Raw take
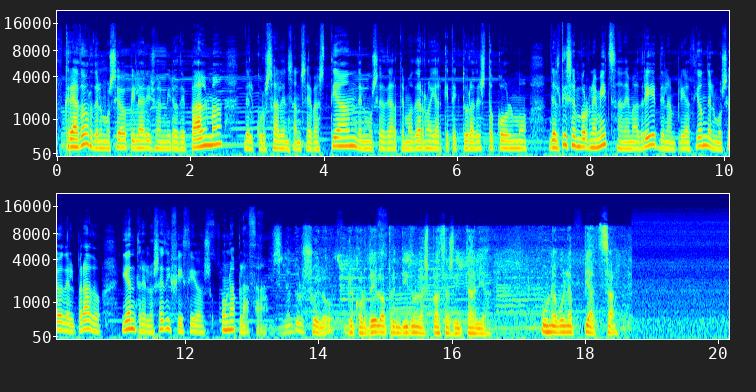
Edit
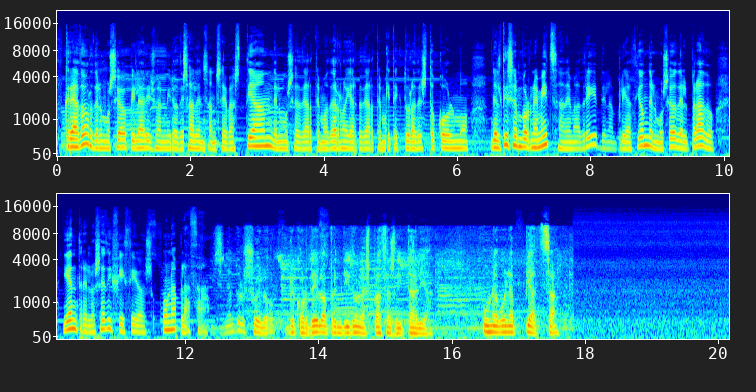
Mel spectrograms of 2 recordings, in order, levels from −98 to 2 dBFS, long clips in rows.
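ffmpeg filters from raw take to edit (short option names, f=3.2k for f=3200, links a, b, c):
-filter_complex "[0:a]asplit=5[a][b][c][d][e];[a]atrim=end=1.902[f];[b]atrim=start=3.168:end=5.812[g];[c]atrim=start=4.888:end=5.282[h];[d]atrim=start=5.808:end=9.29,asetpts=PTS-STARTPTS,afade=t=out:st=2.412:d=1.07:silence=0.16788[i];[e]atrim=start=9.29,asetpts=PTS-STARTPTS,afade=t=in:d=0.004:c=hsin:silence=0.16788[j];[f][g]acrossfade=d=0.004:c1=hsin:c2=hsin[k];[k][h]acrossfade=d=0.004:c1=hsin:c2=hsin[l];[i][j]concat=n=2:v=0:a=1[m];[l][m]acrossfade=d=0.004:c1=hsin:c2=hsin"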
